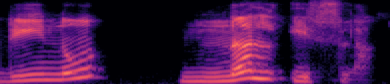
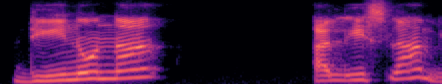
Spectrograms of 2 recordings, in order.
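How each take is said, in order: First: The words 'na' and 'al' are joined together. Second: The words 'na' and 'al' are said separately. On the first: "दोनों को मिला दें" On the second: "इसको पढ़ने का दो तरीके"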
